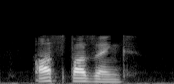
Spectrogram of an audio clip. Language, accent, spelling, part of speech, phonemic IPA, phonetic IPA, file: Armenian, Eastern Armenian, ասպազենք, noun, /ɑspɑˈzenkʰ/, [ɑspɑzéŋkʰ], Hy-ասպազենք.ogg
- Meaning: alternative form of ասպազեն (aspazen)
